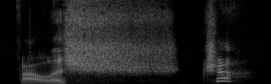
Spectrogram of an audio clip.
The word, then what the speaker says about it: Valishj: Priestess Valishja? I think the J is silent. Because Lady Vosh, I think, has a J at the end. It's silent, right? So Lady Valish.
